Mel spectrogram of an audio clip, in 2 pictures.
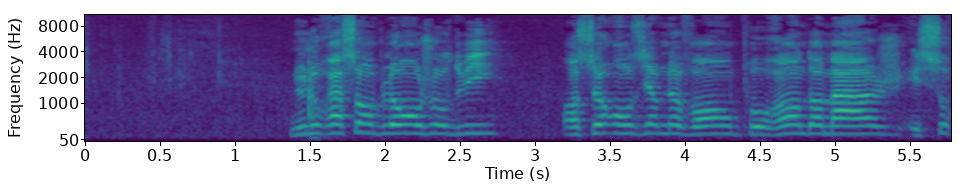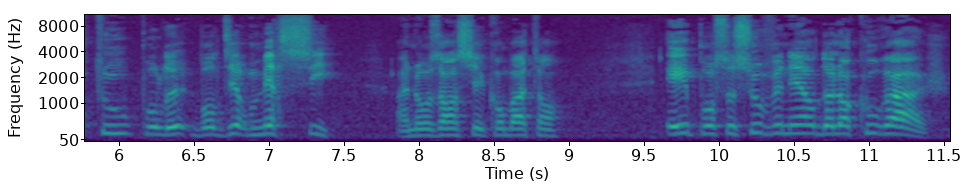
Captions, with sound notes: Many have also served in international conflicts and peacekeeping missions in places such as Syria and Rwanda. (Speaks French)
